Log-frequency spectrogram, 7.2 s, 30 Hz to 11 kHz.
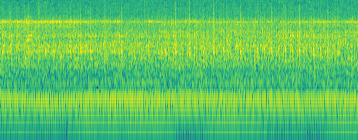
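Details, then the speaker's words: Manual transmission that lost all third-gear engagement after grinding while cruising in 3rd, heard at idle: rough idle with an uneven metallic clanking not tied to engine beat; owner suspects throwout bearing or input shaft, unconfirmed; battery light on. "I'm trying to feel right now where that clanking is coming from. And to be honest, I'm not feeling a whole lot. It might actually be the throwout bearing. This could also be the input shaft though."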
